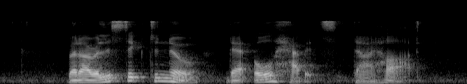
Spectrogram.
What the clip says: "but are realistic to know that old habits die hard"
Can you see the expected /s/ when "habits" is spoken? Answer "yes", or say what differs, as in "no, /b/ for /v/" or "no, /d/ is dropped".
yes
